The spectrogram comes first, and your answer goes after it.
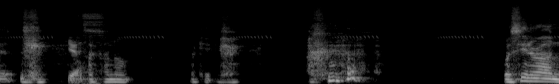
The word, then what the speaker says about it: Takano: Takano.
